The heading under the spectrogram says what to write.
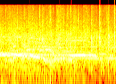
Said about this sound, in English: Start clapping right now. Get the energy up.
